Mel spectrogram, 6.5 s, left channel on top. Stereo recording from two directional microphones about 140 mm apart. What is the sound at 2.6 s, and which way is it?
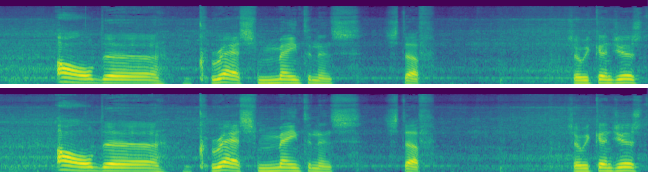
Speech, 25° left (ahead or behind).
